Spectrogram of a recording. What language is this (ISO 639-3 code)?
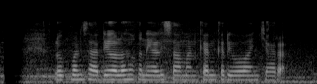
sun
